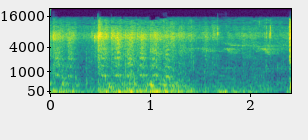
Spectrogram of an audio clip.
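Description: Pigeons on a pigeon farm coo in soft, repeated throaty rolls, close and fairly loud, with some rustling and no voices.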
